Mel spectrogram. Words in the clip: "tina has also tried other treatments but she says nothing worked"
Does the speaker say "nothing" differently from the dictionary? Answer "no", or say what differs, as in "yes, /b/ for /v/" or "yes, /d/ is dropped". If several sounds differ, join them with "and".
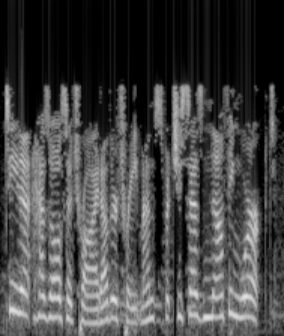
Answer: no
